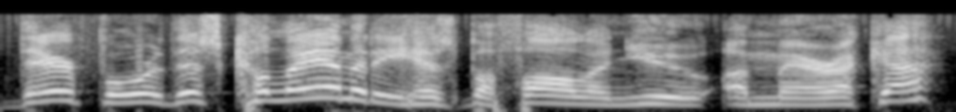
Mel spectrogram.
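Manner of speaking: loud, ringing pulpit proclamation; scripture read as a loud warning from the pulpit; preaching scripture. Acted. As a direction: thunder it out like a prophet. Preaching scripture at full force.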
